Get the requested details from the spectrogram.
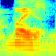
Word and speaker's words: BlazBlue: BlazBlue, is that how you pronounce it? – Yeah, BlazBlue.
